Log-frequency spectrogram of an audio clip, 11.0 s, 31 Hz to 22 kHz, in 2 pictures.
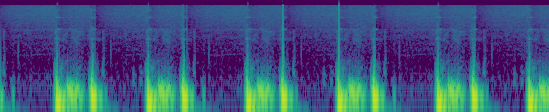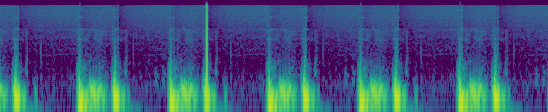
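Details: Innocent systolic ejection murmur: regular heartbeat near 63 a minute with a soft whooshing murmur between the first and second heart sounds.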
